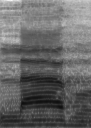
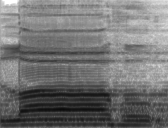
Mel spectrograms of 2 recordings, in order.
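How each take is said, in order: First: The L is said thin and light. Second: The L is said full and heavy. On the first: "আর যদি জের থাকে তাহলে এ, বারিক হবে" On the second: "তার পূর্বে যদি জবর অথবা পেশ থাকে তখন ল হবে"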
